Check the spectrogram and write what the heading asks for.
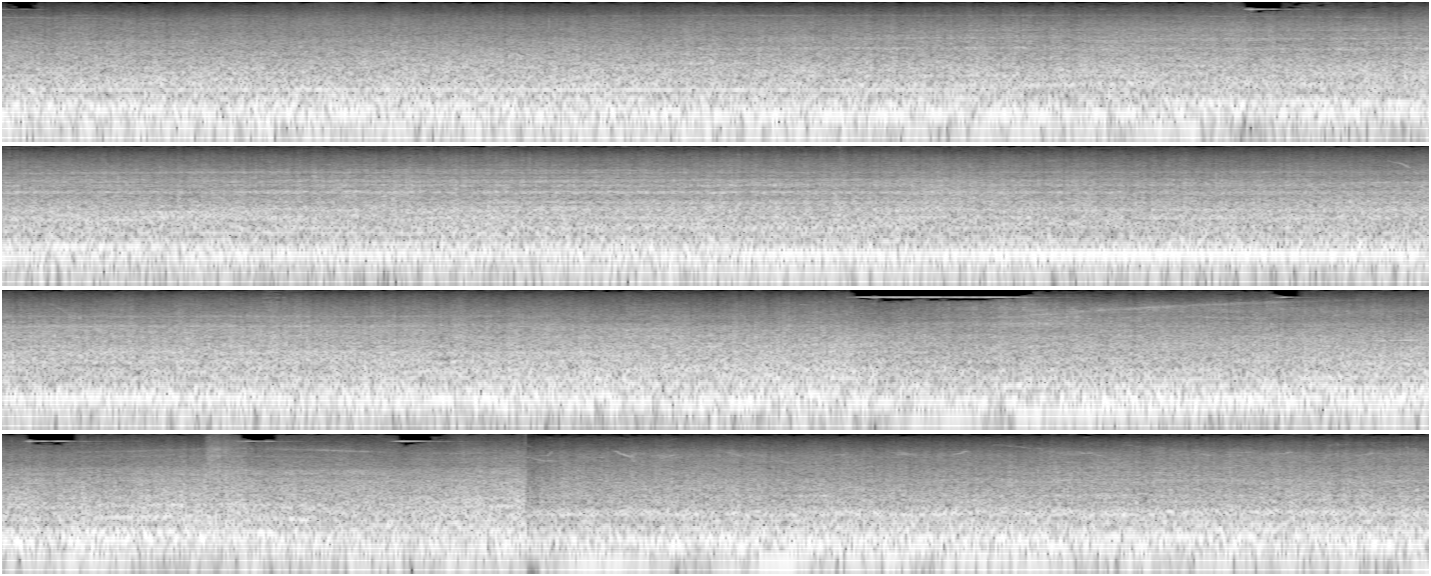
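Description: Diesel semi-truck hauling a loaded sugar cane trailer, its engine running as it drives slowly past, with the engine note loudest about halfway through, over a steady background din.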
